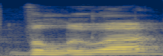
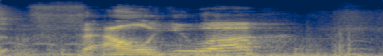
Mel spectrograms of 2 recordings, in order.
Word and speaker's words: Valua: Also, apparently the pronunciation for, like, I've been saying Valua wrong the whole time, so apparently it's Valua, like the Valuan Empire and the Valuans, but it's a little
